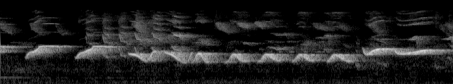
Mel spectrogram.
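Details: A large Chinese hwamei sings while fanning its wings: loud, rich whistles, about eight slurred falling notes each under half a second, then a higher sustained phrase with thin high notes above.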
